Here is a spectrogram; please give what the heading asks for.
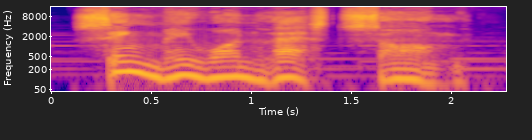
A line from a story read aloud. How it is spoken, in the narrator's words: he whispered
